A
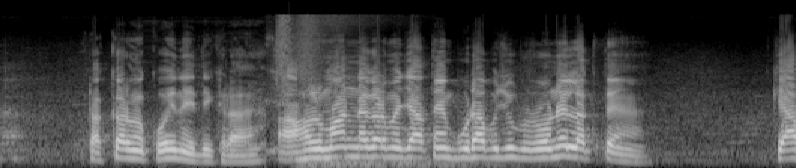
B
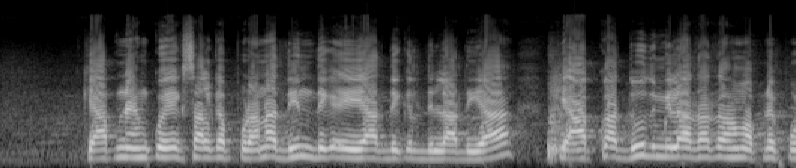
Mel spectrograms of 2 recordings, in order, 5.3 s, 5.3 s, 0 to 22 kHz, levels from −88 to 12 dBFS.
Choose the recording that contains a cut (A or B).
A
